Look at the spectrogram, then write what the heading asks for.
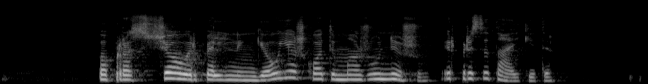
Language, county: Lithuanian, Šiauliai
